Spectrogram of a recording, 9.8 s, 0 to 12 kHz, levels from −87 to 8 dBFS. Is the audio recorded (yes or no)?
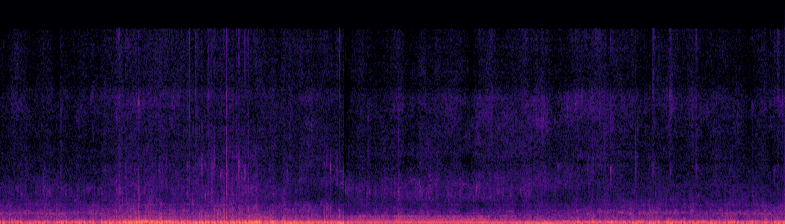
no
